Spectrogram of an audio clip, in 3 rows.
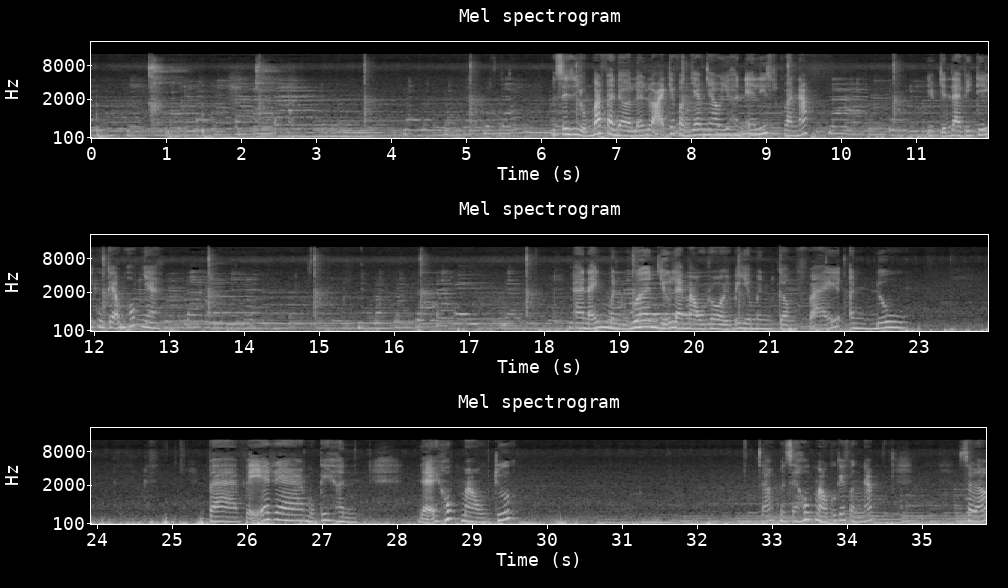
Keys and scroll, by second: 22.6 super+z, 22.9 super+z.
